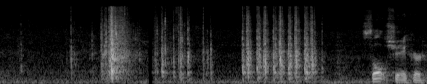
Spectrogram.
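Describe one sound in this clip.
A plastic toy package crinkles as a hand handles it.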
